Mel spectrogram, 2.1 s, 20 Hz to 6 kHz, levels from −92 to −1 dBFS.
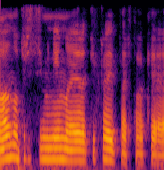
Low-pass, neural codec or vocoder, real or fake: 5.4 kHz; none; real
